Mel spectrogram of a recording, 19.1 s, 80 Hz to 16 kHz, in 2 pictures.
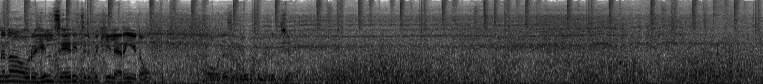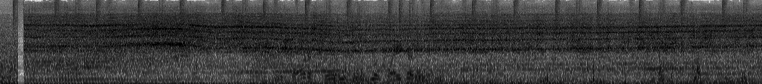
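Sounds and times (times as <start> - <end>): motorcycle engine cruising: 0.0 - 19.0
steady whine: 0.0 - 19.0
wind rumbling on microphone: 0.0 - 19.0.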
